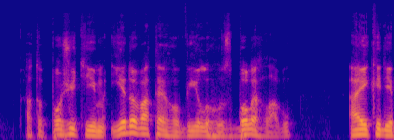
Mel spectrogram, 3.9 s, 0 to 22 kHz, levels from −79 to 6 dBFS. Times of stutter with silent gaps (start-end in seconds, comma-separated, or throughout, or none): none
